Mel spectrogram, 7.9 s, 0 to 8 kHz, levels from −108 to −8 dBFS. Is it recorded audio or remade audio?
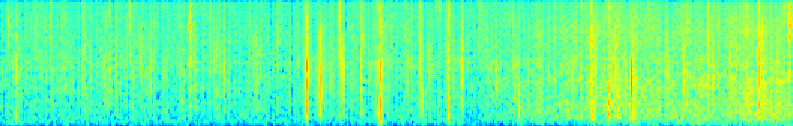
remade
